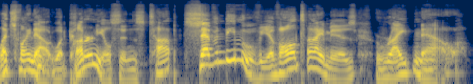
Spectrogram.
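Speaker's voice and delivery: radio countdown host voice. Streamer introducing Connor Nielsen's top movie pick: Casey Kasem Top 40 voice. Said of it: "my American Top forty voice".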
